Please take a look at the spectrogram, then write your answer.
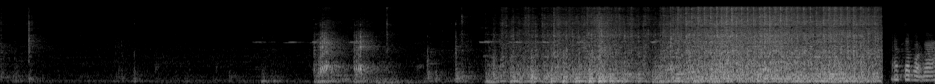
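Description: A sewing machine stitches purse fabric in rapid bursts, first a few light taps and then a loud, continuous mechanical whirr that stops abruptly near the end.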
